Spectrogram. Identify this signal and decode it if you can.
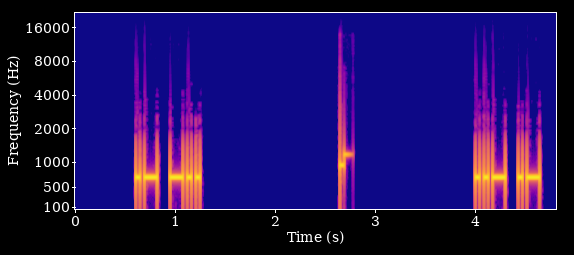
Morse code, heard as a keyed tone, about 28 wpm, 700 Hz. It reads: AD UA
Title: All Cut Numbers - 2-Digit 28wpm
